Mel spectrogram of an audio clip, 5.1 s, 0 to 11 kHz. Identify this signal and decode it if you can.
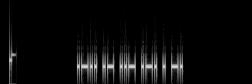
Morse code, heard as a keyed tone, about 28 wpm, 700 Hz. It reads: LAUREN
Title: USA Common Names - 28wpm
